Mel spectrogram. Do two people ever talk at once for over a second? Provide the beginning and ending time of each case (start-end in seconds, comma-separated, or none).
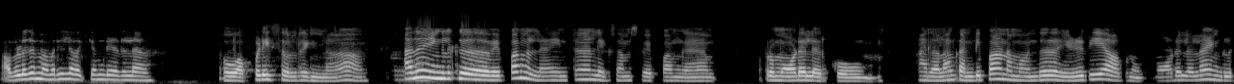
none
